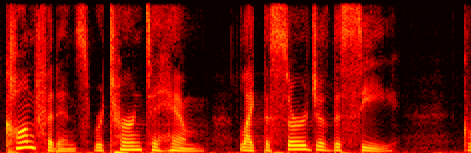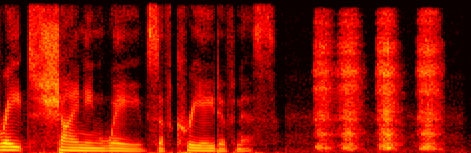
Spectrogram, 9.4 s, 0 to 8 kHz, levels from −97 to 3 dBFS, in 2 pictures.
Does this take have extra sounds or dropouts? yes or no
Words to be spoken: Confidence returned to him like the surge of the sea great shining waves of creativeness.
yes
